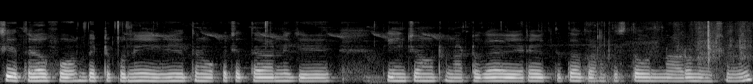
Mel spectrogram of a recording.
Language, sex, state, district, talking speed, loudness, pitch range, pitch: Telugu, female, Andhra Pradesh, Krishna, 105 wpm, -18 LUFS, 160-170 Hz, 165 Hz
